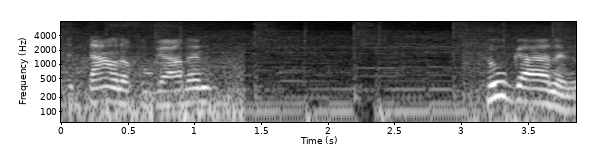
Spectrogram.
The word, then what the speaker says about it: Hoegaarden: town of the garden who garden like you pronounce who garden who God and who garden right who garden and look at this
